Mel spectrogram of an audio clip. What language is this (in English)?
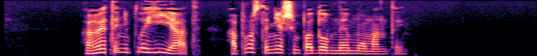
Belarusian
